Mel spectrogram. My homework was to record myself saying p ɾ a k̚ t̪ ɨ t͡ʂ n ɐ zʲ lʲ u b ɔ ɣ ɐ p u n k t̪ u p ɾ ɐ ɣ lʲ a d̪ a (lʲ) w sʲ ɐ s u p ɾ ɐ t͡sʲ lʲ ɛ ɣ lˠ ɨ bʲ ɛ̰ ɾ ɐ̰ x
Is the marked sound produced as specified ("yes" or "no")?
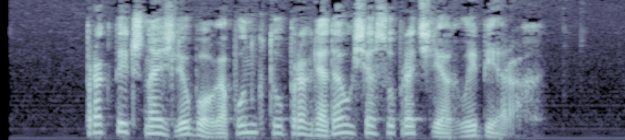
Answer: no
